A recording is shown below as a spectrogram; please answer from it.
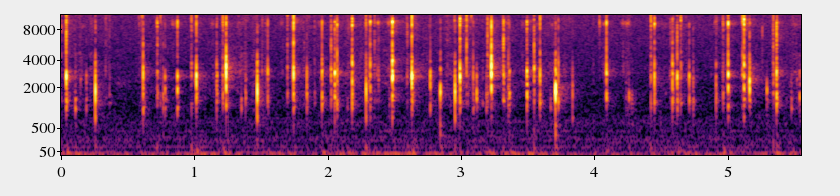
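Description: Fingertips type continuously on a Keychron Q1 aluminum mechanical keyboard with PBT plastic keycaps. Quick, sharp, bright clacks land in an irregular stream, each with a clicky mid-high tone and almost no ring. Deeper thocks are faint.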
